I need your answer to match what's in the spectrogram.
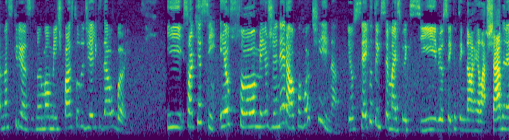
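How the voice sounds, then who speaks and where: High, bright-voiced expansive Brazilian woman. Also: slight background noise. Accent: Brazilian Portuguese. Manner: expansive, gesturing, animated storytelling. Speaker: guest. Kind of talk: casual live conversation.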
